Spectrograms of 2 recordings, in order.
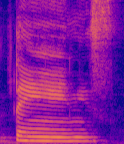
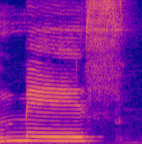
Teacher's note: o acento circunflexo ele indica a sílaba tônica e o som fechado na vogal a e na vogal é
